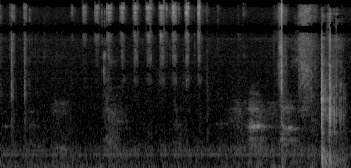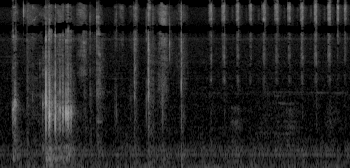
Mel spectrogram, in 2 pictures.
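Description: Small metal paint tins, used as stands for miniature models, being handled, picked up and set down on a cutting mat: light clicks and scrapes, with two louder knocks about five and six seconds in.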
